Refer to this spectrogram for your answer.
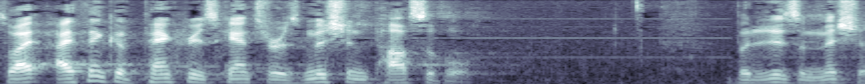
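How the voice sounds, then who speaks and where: With an American accent, a man talks at a fairly quick pace in a bright, sharp tone with ordinary pitch variation. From US Midwest, Michigan. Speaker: cancer researcher. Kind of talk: speech to an audience. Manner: hesitant, many fillers.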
